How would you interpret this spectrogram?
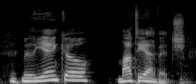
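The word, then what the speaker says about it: Miljenko Matijevic: I actually wrote a phonetic pronouncing. Miljenko Matyevich.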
